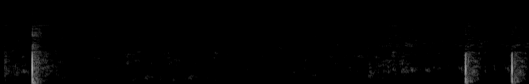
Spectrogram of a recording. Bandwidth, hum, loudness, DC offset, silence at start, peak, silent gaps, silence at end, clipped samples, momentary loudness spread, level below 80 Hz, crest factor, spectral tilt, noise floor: 11.5 kHz; none; -37 LUFS; under 0.1%; 0.3 s; -6 dBFS; none; 0.05 s; under 0.1%; 27 LU; -62 dBFS; 38 dB; -5.5 dB/octave; -71 dBFS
